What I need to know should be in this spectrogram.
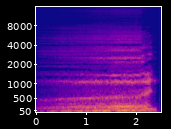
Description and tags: necro-spawn - B
necromancer spawn sound
necromancer, sound, spawn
